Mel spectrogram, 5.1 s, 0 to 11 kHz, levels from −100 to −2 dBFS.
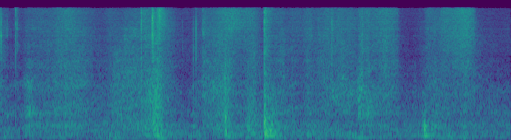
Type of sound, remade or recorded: remade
